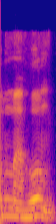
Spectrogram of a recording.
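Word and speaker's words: ثم هم: Summahum, gini bacanya summa dari summahum.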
